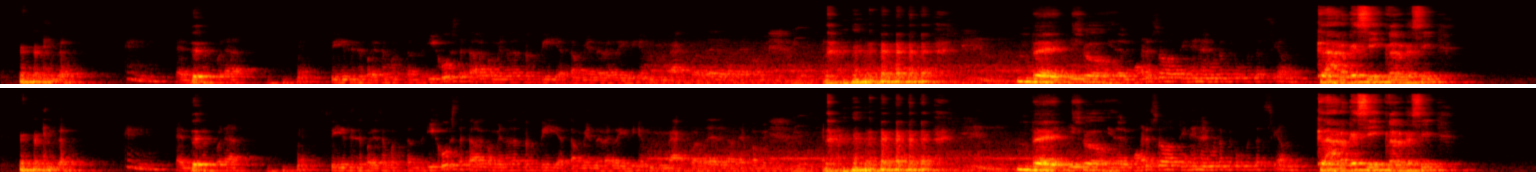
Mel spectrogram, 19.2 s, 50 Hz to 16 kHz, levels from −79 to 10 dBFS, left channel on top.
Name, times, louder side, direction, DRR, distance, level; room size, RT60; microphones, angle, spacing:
voice 1, 0.5-0.8 1.6-3.0 3.7-3.8 4.1-10.1 12.2-13.6 13.8-16.3, right 1 dB, 65° right, 2 dB, 0.6 m, -36 dB
sound 1, 8.0-13.8, equal, 45° left, 0.8 m, -41 dB
voice 2, 10.3-11.9 12.7-13.3 13.5-13.9 16.5-18.1, right 1 dB, 10° right, -3 dB, 0.4 m, -23 dB
3.3 x 3.3 x 2.6 m, 0.93 s
head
